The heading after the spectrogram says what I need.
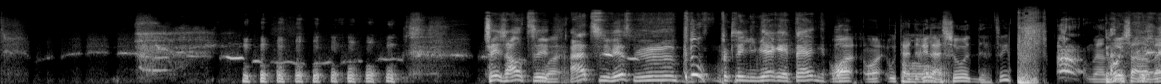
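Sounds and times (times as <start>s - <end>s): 
person whistling: 0.4s - 5.0s
laughter: 1.4s - 4.2s, 11.1s - 11.6s
speech: 2.4s - 4.2s, 4.9s - 10.3s, 10.9s - 11.6s.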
